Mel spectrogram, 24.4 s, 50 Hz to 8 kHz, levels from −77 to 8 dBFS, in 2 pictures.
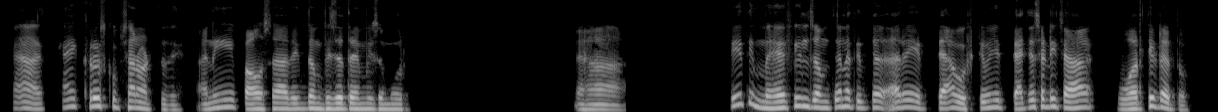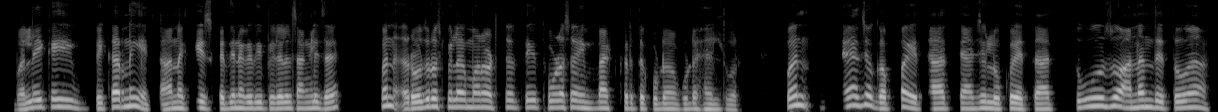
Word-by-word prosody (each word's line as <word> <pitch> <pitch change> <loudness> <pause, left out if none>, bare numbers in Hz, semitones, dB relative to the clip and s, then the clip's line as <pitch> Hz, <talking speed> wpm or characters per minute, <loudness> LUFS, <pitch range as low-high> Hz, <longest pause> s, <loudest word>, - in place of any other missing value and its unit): हां. 155 -3 -2 0.2
काय 190 +3 -4
खरंच 215 +1 +2
खूप 190 -3 -7
छान 180 -1 +2
वाटतं 140 -3 -3
ते. 120 - -9 0.2
आणि 170 +8 -2
पावसात 140 +1 +2
एकदम 145 +1 +1
भिजत 145 0 +4
आहे 145 - +5
मी 140 - +1
समोर 135 -1 -1 1.7
हां. 130 -3 -3 1.1
ते 245 +4 0
ती 275 - -2
मेहफिल 170 +4 +3
जमते 180 0 +1
ना 205 - +2
तिथं, 175 -2 -2
अरे 175 +2 0 0.2
त्या 155 +2 +2
गोष्टी 145 +1 -1
म्हणजे 180 +2 -1
त्याच्यासाठी 190 +7 0
चहा 175 -1 +4 0.4
वर्थ 145 +4 +2
इट 195 -4 +1
आहे 165 - +5
तो. 120 - -8 0.5
भलेही 165 +9 +1
काही 200 0 +1 0.3
बेकार 150 +7 +3
नाही 220 +1 +3
आहे 150 - -1
चहा 130 +3 -3
नक्कीच 160 0 -1
कधी 150 +2 +2
ना 165 0 +2
कधी 160 0 +1
पिलेला 155 +1 +3
चांगलीच 160 0 -1
आहे, 160 +3 +3 0.4
पण 225 0 +2
अ, 145 - -4
रोज-रोज 195 +7 +4
पिल्यावर 195 -1 +2
मला 185 0 +1
वाटतं 180 +1 -2
ते 185 +1 0
थोडंसं 180 +1 0
इम्पॅक्ट 160 -1 -1
करतं 150 -1 0
कुठं 140 +1 -1
ना 140 - -3
कुठं 140 +1 -3
हेल्थवर. 130 -2 -3 0.5
पण 235 +3 +4
त्या 220 +3 -4
ज्या 240 +1 +2
गप्पा 150 +5 +1
येतात, 150 -2 +1
त्या 150 -1 0
जे 165 +2 0
लोकं 145 +1 +2
येतात, 140 0 +2 0.3
तो 210 +5 +3
जो 215 +1 +2
आनंद 185 0 +3
येतो 165 +1 0
ना 185 -1 0
165 Hz, 175 wpm, -23 LUFS, 145-185 Hz, 1.7 s, आहे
